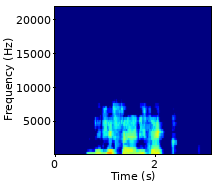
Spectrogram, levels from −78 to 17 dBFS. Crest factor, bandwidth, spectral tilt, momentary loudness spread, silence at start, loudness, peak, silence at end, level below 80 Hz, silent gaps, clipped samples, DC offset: 18 dB; 7.8 kHz; -3.5 dB/octave; 15 LU; 0.65 s; -20 LUFS; -4 dBFS; 0.75 s; -68 dBFS; 2.27-2.35 s; under 0.1%; under 0.1%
